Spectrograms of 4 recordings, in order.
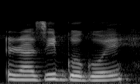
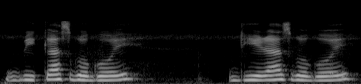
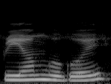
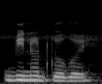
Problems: none marked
